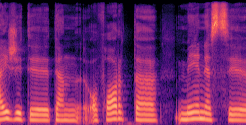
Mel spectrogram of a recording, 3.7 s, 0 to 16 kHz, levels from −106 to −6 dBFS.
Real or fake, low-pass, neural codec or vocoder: fake; 14.4 kHz; vocoder, 44.1 kHz, 128 mel bands every 512 samples, BigVGAN v2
